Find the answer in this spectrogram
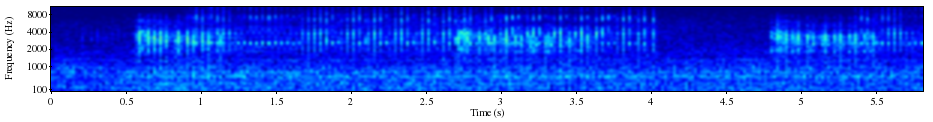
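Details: Adult belted kingfisher and its chick calling back and forth at a mud-bank nest during feeding: harsh, rapidly pulsed rattling chatter in three long bursts, the middle one lasting over a second, with quiet gaps between.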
